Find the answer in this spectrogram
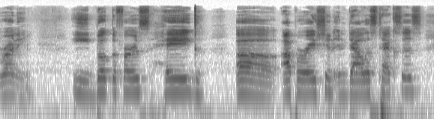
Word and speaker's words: Haag: it wrong i say it wrong it's not hag it's hague and you know why it's called hague it's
